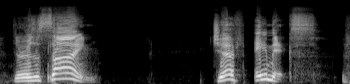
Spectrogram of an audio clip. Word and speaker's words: Amyx: Jeff Amix. It's funny that rhymes with anus. What's funny is AMYX is his last name, Amix. He's the proprietor of Amex Hardware in Washburn, Tennessee.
